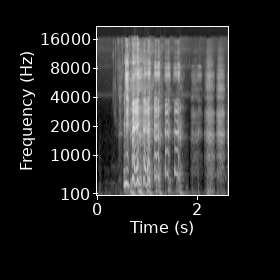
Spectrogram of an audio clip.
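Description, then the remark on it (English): A person imitates a woman's excited panting at a cute one-year-old child: a quick run of loud, breathy, half-voiced huffs in uneven bursts, then a brief pause and a few softer pants. “No, she's, yeah, she drooled panting.”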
